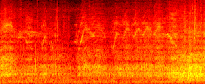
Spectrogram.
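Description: Losi Lasernut RC rock racer sliding on a loose dirt track: the electric drivetrain whines over the hiss of the tyres scrabbling through dirt. The sound eases about a second in and builds again near the end.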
